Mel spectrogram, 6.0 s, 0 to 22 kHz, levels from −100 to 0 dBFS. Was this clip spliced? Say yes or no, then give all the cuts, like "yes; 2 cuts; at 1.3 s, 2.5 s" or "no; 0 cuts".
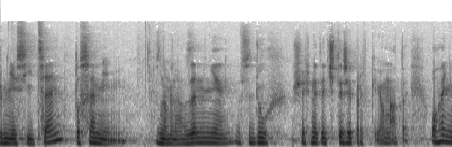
no; 0 cuts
